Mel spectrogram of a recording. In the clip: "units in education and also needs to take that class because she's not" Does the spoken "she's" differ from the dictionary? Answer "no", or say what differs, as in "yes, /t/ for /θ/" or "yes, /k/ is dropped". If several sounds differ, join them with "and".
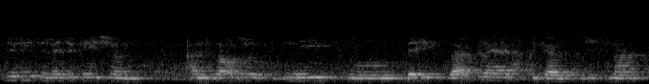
yes, /s/ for /z/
